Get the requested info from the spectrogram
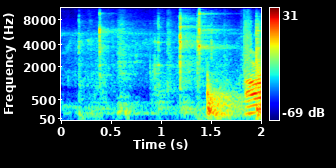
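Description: Metal ratchet buckle of an orange ratchet tie-down strap being worked open to release the strap: a string of irregular sharp metallic clicks and clinks.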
